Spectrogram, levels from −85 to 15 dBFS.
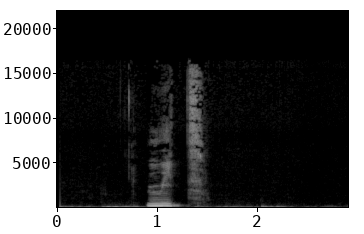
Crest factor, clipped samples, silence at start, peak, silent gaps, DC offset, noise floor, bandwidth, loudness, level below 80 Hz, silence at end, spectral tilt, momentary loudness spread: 18 dB; under 0.1%; 0 s; -12 dBFS; none; under 0.1%; -60 dBFS; 16.5 kHz; -26 LUFS; -52 dBFS; 0.6 s; -4 dB/octave; 24 LU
